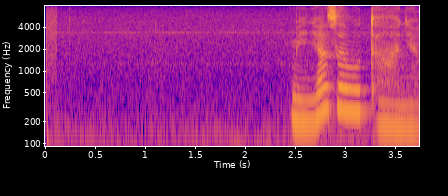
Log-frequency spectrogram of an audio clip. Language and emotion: Russian, neutral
